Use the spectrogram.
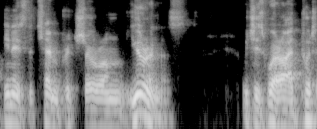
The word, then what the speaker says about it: Uranus: He knows the temperature on Uranus, which is where I put him. Or Uranus, as the Americans pronounce it.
